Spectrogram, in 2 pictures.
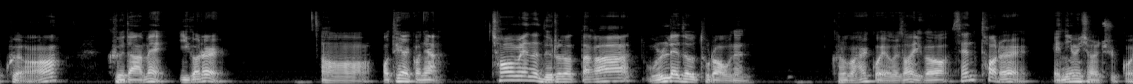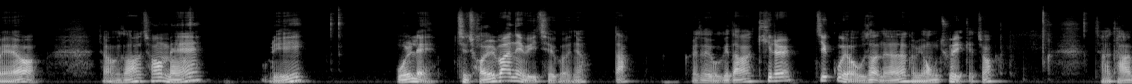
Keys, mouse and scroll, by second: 13.2 click, 22.4-22.6 drag.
